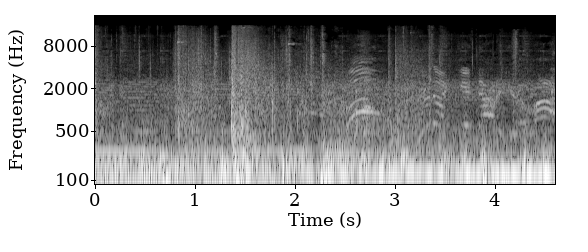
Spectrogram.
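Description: Gunfire in Red Dead Redemption 2: a loud close gunshot boom rings out early, with further shots and rumbling game noise following, while a person talks over the action.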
